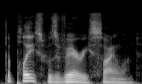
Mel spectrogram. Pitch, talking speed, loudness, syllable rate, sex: 100 Hz, 210 wpm, -18 LUFS, 6.1 syllables/s, male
